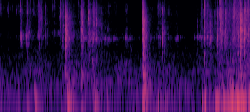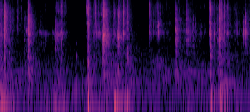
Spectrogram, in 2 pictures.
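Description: A knife blade cuts a solid light blue soap bar held in the palm in short scraping strokes, shaving off flakes that fall away. Quiet, crisp, bright scrapes and ticks come in irregular bursts, with a longer rasping stroke near the middle and a faint low rumble underneath.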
